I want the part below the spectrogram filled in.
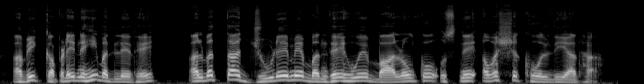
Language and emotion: Hindi, neutral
